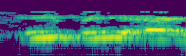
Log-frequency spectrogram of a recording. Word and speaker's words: Eva: My mother's parents' name was E-V-A. They pronounced it Eva.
